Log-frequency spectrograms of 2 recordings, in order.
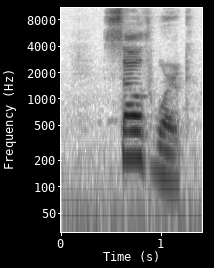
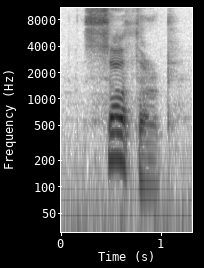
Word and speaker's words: Southwark: pronounced right south work right south work but it's not this is not the real pronunciation south work or the city that you call southwark is southark southark okay southern that's the way it is why i have no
